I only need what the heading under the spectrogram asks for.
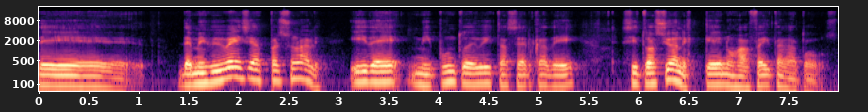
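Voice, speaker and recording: Very slow pace from a man with a fairly low voice and ordinary pitch variation. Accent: Cuban. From Cuba. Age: 70s. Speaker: freemason sharing memoirs. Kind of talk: personal testimony monologue. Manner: hesitant, many filler 'eh'.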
